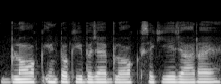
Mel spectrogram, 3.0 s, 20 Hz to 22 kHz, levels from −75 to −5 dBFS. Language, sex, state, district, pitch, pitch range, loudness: Hindi, male, Himachal Pradesh, Shimla, 135 Hz, 135-140 Hz, -16 LUFS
